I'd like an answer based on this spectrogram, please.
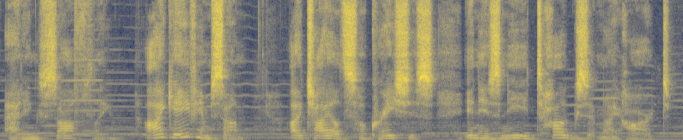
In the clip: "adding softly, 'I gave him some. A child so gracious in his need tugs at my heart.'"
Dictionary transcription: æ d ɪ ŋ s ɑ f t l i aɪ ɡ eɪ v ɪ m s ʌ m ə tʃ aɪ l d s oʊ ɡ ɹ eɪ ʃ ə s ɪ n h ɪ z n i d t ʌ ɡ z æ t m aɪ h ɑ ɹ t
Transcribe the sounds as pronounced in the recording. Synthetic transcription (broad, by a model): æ d ɪ ŋ s ɑ f t l i aɪ ɡ eɪ v ɪ m s ʌ m ə tʃ aɪ l d s oʊ ɡ ɹ eɪ ʃ ə s ɪ n ɪ z n i d t ʌ ɡ z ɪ t m aɪ h ɑ ɹ t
